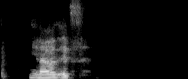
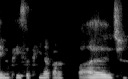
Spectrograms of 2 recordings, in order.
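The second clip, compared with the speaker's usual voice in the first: ordinary talk, nothing marked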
